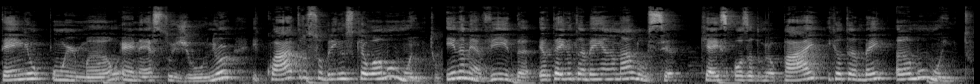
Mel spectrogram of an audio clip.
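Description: Very wide pitch swings at a moderate pace with hardly any pauses, over noticeable background noise. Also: woman, high pitch for a woman. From Brazil, Guaratinguetá (São Paulo state). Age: 40s. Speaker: dentist and political candidate. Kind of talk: scripted campaign monologue. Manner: formal.

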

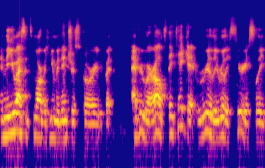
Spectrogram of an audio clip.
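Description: In an American accent, a man talks at a very fast pace. His pitch sits fairly high. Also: ordinary pitch variation. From Michigan. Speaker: sports psychology professor and paralympian. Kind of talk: interview.

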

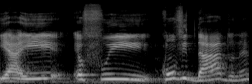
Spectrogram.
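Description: A man's bright, sharp tone with lively intonation. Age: 40s. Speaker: city councillor and evangelical pastor. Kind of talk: casual interview testimony.

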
